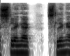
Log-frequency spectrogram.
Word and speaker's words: Sliger: So that it's I think Sliger, it's pronounced Sliger. Yeah. I could be wrong.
